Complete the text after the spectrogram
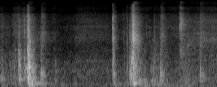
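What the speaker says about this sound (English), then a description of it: "This drawer, it closes," A drawer in a work van's storage shelving slides shut with effort, giving two separate scraping, thudding pushes about a second apart, fairly close and with nothing else around them.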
